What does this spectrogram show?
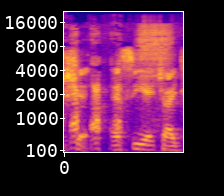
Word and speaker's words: Schitt: Their last name is Shit. Schitt.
